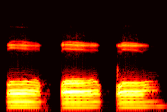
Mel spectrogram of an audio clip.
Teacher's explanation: Huruf qaf, makhrajnya pangkal lidah naik ke langit-langit bagian yang lunak.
